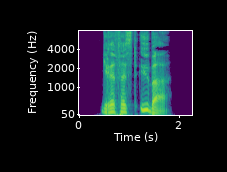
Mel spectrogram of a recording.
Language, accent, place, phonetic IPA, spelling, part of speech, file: German, Germany, Berlin, [ˌɡʁɪfəst ˈyːbɐ], griffest über, verb, De-griffest über.ogg
- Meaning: second-person singular subjunctive II of übergreifen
